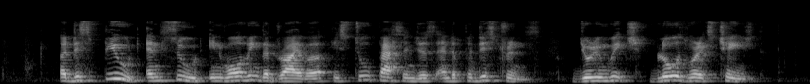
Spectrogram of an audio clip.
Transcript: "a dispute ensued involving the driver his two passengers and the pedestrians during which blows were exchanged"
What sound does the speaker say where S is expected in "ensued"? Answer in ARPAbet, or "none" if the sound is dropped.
S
